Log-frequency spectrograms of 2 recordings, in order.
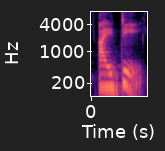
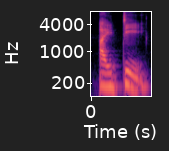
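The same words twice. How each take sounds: First: The stress is pushed onto the last letter. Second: The same.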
